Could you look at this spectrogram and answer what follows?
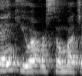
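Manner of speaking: ordinary talk, nothing marked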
